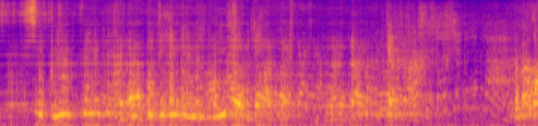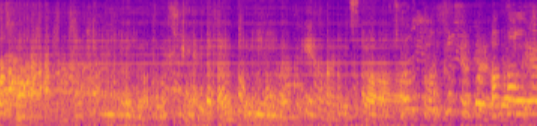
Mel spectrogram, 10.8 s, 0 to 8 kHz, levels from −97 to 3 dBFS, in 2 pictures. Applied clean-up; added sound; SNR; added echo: neural separator model SepFormer DNS4.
